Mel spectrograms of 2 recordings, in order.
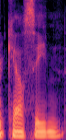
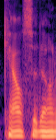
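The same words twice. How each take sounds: First: Chalcedon said kal-SEE-d'n, with reduced ending; alternative pronunciation. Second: Chalcedon said KAL-suh-don, full final "don"; alternative pronunciation. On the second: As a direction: end Chalcedon on a clear "-don". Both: Shown as a demonstration. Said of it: "I'm not sure how you say it".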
